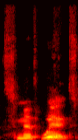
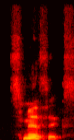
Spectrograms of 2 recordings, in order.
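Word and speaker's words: Smithwick's: And and it made sense because one of my favorite Irish beers is Smithix. And Smithix is has an has a W in it. Smith Wix, but it's pronounced Smithix.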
